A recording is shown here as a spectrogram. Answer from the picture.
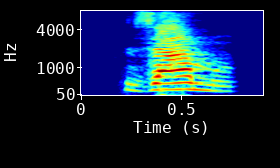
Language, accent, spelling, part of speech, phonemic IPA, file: Swahili, Kenya, zamu, noun, /ˈzɑ.mu/, Sw-ke-zamu.flac
- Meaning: 1. turn (one's chance to use or do something, as in a game) 2. duty, responsibility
